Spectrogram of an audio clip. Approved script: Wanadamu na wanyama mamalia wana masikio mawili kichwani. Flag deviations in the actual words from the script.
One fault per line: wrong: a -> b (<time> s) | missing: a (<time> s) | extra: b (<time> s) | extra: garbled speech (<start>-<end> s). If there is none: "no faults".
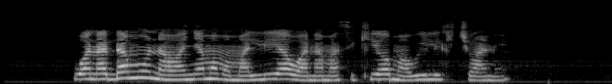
no faults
